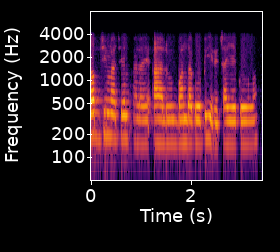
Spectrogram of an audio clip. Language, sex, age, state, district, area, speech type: Nepali, male, 18-30, West Bengal, Darjeeling, rural, conversation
